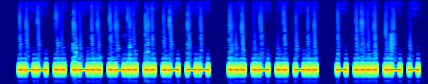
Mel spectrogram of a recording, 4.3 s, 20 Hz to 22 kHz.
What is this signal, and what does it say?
Morse code, heard as a keyed tone, about 37 wpm, 700 Hz. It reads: WILLIAM SAID THAT
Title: Pangram Challenge v2 - 40wpm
